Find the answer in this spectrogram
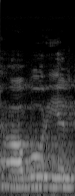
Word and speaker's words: arboreal: आर्बोरियल, इसमें आर्थ silence है, इसका प्रोनाउंसिएशन है आर्बोरियल, ARBOREAL, आर्बोरियल होती है वृक्ष संबंधित।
